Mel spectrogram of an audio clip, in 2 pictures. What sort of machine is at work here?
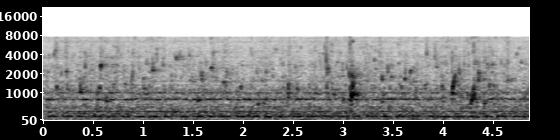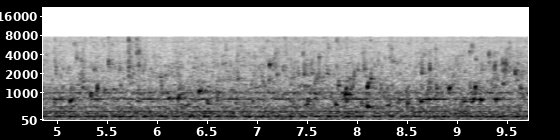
pump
